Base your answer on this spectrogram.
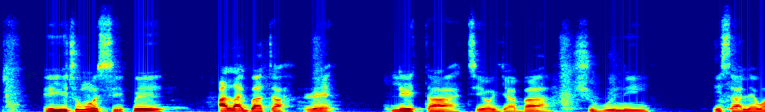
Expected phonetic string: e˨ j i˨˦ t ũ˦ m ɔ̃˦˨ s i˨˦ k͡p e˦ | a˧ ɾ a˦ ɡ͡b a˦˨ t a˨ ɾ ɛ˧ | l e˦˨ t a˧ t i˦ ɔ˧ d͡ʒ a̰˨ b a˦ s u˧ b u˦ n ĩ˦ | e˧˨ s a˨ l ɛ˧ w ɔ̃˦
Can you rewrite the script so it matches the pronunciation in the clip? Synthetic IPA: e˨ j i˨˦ t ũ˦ m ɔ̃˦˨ s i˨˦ k͡p e˦ | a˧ l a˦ ɡ͡b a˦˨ t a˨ ɾ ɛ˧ | l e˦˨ t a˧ t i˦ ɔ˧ d͡ʒ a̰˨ b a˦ ʃ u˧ b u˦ n ĩ˦ | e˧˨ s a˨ l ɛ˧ w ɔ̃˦

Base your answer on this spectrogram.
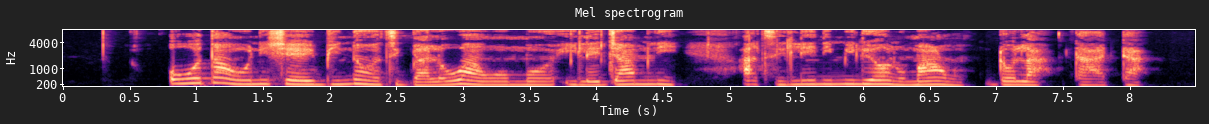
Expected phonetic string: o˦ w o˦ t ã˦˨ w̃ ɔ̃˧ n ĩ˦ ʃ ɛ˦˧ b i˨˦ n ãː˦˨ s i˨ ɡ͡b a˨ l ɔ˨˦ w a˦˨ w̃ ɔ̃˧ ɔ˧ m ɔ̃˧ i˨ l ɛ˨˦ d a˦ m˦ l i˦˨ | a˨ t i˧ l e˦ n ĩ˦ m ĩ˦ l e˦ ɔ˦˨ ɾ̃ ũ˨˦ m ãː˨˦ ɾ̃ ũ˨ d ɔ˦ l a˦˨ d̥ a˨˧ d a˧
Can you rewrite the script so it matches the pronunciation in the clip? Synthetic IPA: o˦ w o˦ t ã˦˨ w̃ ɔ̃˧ n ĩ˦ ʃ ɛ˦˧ b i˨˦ n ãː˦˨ t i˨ ɡ͡b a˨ l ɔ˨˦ w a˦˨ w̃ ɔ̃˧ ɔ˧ m ɔ̃˧ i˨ l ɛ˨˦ d͡ʒ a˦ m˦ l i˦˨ | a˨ t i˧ l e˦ n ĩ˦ m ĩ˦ l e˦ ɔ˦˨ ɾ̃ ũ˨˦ m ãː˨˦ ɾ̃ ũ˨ d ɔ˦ l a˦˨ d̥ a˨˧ d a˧

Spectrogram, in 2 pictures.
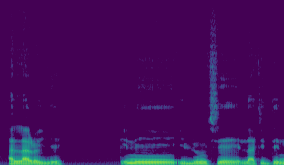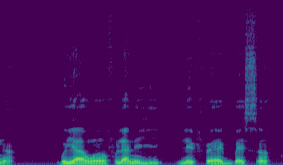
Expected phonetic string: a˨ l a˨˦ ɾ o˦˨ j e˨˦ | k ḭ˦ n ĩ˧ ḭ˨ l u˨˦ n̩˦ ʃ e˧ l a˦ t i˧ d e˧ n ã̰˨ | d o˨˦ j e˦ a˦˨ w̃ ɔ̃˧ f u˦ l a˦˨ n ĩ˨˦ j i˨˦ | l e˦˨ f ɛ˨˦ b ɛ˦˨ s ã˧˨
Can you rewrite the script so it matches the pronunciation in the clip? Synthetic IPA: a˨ l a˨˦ ɾ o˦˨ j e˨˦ | k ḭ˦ n ĩ˧ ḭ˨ l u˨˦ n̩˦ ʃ e˧ l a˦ t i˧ d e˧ n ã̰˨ | b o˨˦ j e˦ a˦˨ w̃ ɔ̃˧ f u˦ l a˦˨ n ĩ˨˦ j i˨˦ | l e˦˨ f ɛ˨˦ ɡ͡b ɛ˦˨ s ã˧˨

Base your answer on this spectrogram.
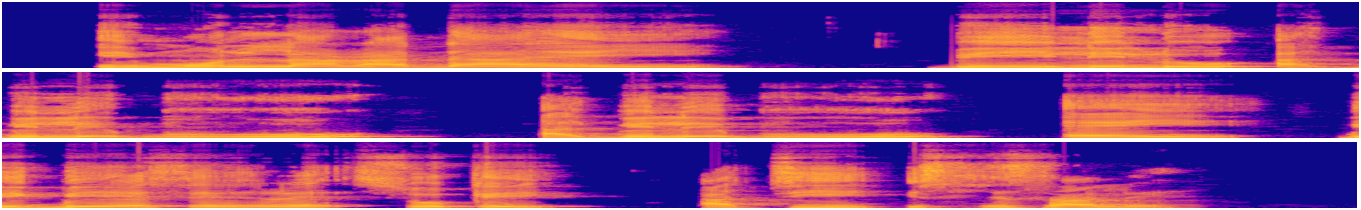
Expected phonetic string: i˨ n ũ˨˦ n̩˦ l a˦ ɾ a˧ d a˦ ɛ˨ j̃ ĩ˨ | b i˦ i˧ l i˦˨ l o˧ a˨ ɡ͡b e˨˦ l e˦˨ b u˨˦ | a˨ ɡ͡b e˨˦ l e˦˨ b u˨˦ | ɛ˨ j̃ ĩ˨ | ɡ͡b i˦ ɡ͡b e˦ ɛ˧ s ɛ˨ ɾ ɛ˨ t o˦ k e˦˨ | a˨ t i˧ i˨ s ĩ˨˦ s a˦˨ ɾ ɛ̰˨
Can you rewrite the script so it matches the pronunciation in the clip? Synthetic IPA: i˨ m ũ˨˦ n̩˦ l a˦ ɾ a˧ d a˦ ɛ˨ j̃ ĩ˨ | b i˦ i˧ l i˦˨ l o˧ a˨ ɡ͡b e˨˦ l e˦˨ b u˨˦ | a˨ ɡ͡b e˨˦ l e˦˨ b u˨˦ | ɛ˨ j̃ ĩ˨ | ɡ͡b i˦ ɡ͡b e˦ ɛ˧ s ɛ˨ ɾ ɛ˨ s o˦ k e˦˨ | a˨ t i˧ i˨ s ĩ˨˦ s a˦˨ l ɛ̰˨

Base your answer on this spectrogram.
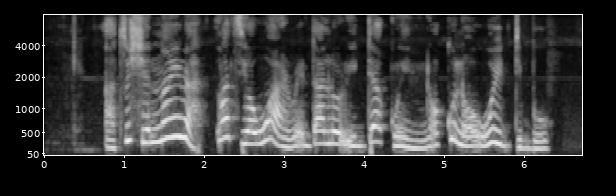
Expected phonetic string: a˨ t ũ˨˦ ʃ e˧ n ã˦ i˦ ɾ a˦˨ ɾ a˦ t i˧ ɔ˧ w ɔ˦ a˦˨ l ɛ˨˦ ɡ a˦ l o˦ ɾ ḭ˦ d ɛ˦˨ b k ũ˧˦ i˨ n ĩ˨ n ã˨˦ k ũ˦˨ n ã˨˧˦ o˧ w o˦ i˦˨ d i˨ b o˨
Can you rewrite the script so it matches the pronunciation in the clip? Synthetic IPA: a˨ t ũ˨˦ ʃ e˧ n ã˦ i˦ ɾ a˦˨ l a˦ t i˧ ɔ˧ w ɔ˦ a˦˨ ɾ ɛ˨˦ d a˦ l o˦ ɾ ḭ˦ d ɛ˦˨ k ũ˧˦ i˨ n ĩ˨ n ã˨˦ k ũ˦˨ n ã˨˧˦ o˧ w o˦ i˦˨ d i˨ b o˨

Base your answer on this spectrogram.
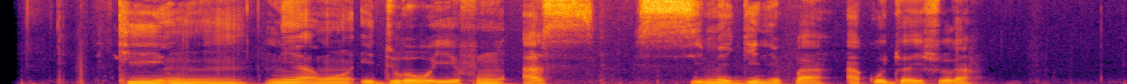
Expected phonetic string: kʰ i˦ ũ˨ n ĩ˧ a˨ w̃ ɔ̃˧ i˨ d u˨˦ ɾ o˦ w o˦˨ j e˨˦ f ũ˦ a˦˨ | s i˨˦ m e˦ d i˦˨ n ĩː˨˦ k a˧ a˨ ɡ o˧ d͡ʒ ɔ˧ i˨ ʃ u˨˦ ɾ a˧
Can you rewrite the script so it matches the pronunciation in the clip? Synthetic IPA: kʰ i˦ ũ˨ n ĩ˧ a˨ w̃ ɔ̃˧ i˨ d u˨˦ ɾ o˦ w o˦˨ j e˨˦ f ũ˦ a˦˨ | s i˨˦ m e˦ d͡ʒ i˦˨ n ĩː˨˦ k͡p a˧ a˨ k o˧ d͡ʒ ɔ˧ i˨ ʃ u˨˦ ɾ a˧

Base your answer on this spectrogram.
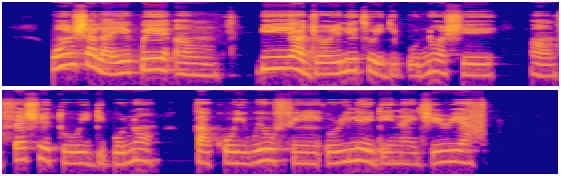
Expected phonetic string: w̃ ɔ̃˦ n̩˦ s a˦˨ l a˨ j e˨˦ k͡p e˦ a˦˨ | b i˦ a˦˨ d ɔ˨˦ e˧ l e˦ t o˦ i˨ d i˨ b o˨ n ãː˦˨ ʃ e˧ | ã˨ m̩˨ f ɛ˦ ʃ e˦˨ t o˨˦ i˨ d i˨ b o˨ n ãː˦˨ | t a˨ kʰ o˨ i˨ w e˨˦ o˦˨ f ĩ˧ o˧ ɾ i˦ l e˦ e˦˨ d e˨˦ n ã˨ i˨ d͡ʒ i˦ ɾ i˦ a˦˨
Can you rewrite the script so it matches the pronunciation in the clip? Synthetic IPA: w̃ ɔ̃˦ n̩˦ ʃ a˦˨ l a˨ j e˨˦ k͡p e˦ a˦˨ | b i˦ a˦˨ d͡ʒ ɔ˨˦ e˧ l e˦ t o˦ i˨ d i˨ b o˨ n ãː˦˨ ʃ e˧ | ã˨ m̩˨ f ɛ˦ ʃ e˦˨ t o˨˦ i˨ d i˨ b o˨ n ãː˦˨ | t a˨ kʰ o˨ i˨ w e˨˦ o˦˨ f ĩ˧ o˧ ɾ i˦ l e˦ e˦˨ d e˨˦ n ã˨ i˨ d͡ʒ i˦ ɾ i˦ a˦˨

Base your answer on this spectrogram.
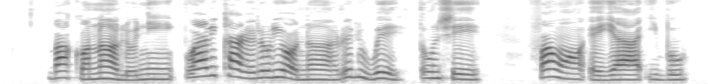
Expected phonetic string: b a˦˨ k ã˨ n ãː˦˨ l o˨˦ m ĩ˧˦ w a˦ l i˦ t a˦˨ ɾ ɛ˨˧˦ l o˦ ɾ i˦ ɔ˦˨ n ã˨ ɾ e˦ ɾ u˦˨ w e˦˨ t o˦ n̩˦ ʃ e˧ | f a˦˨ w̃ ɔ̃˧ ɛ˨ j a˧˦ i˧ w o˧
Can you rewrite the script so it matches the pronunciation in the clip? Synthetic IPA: b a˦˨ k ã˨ n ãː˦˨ l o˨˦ n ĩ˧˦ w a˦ ɾ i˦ k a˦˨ ɾ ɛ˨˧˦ l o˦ ɾ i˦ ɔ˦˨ n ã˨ ɾ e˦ l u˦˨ w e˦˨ t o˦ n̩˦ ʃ e˧ | f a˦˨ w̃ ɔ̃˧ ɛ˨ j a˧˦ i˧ b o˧

